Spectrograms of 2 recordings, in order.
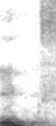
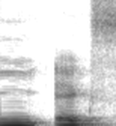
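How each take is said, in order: First: "ইক্স" said clipped as one short "iks"; correct syllable. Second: "ইএক্স" read softly, letter by letter as spelled; first syllable as written. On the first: Teacher gives students the correct first syllable, crisp. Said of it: "উচ্চারণ হবে সঠিক". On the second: Teacher reads the syllable off the whiteboard, soft and plain. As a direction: quietly read out "ইএক্স" as it appears on the board. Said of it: "প্রথম সিলেবলটি হচ্ছে". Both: Shown as a demonstration.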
